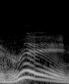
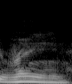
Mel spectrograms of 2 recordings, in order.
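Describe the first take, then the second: First: It is said in a glad, relieved tone. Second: It is said in a disgusted tone.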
